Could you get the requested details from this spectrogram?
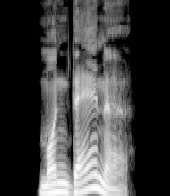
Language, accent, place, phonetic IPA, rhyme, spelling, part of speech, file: German, Germany, Berlin, [mɔnˈdɛːnə], -ɛːnə, mondäne, adjective, De-mondäne.ogg
- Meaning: inflection of mondän: 1. strong/mixed nominative/accusative feminine singular 2. strong nominative/accusative plural 3. weak nominative all-gender singular 4. weak accusative feminine/neuter singular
